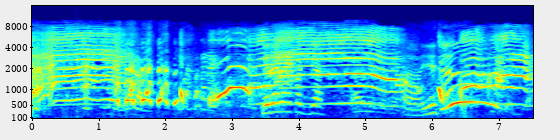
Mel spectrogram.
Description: crying baby teasing by his family hehehehehehe cute eh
